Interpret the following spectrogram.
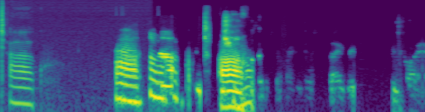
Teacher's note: this first CH will be pinched, and then the rounded KW will be smooth and mellow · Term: pinched CH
